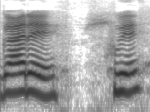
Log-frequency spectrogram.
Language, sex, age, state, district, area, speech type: Odia, female, 18-30, Odisha, Balasore, rural, spontaneous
